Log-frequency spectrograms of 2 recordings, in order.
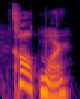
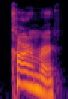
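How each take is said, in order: First: It is said with the L and D sounds. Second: It is said without the L and D sounds. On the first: The speaker calls it wrong. "Caldmore is how I'm reading it" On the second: The speaker calls it right. "apparently it's pronounced Carmer"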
